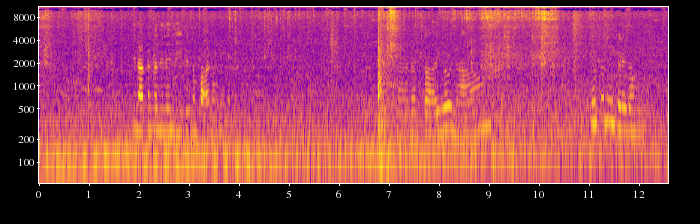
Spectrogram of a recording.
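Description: A refrigerator hums steadily and low nearby.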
